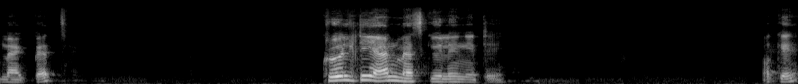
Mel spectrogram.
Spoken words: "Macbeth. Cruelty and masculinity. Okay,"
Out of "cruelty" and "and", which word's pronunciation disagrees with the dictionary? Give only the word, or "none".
none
